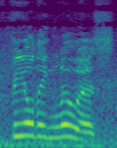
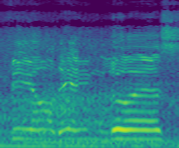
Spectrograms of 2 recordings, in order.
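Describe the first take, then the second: First: Said in the usual way. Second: "Fielding Lewis" drawn out slowly, every syllable weighted like verse; grand rhythmic recital. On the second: Shown as a demonstration. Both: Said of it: "you like that iambic pentameter there".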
